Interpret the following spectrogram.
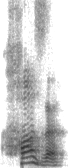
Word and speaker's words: rosa: or rose in english but in portuguese it's haza so that's a common mistake people trying to make the same sound because maybe the word is spelled exactly the same as in spanish and it's fun to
